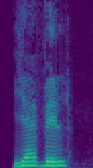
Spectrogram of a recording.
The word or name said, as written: javel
